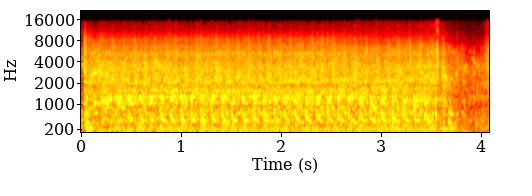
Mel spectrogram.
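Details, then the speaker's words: Bus engine that died on the motorway after about 10,000 km, with a charged battery: fast even starter cranking about three beats a second without firing; owner suspects a fuel supply problem rather than bearing damage. "Du coup, ça tourne très vite. La première fois. Bien. Cela signifie que le moteur ne l'est certainement pas. Pas réparé. Mais il ne fait pas semblant de commencer."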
